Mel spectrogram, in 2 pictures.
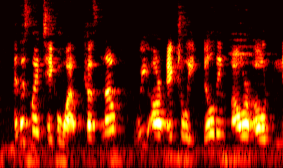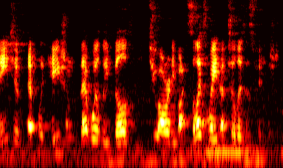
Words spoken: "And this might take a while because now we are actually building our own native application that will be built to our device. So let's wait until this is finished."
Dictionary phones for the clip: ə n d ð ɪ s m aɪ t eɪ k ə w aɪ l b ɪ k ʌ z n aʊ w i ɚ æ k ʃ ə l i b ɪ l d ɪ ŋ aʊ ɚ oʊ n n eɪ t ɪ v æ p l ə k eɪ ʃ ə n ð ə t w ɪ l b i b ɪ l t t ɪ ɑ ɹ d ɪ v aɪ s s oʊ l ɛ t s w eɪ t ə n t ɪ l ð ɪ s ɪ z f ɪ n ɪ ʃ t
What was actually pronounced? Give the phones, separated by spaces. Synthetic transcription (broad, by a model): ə n ð ɪ s m aɪ t eɪ k ə w aɪ l b ɪ k ʌ z n aʊ w i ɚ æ k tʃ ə l i b ɪ l d ɪ ŋ aʊ ɚ oʊ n n eɪ t ɪ v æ p l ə k eɪ ʃ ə n ð ə t w ɪ l b i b ɪ l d t ɪ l ɹ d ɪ b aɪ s s oʊ l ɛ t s w eɪ t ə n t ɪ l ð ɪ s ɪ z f ɪ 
